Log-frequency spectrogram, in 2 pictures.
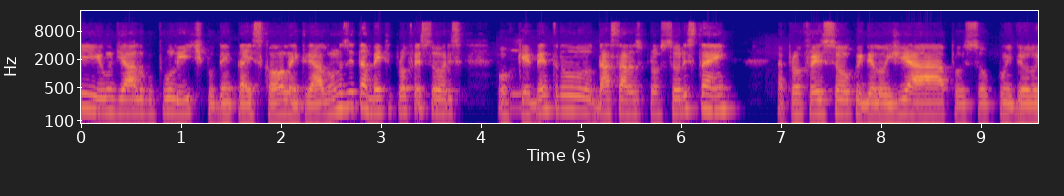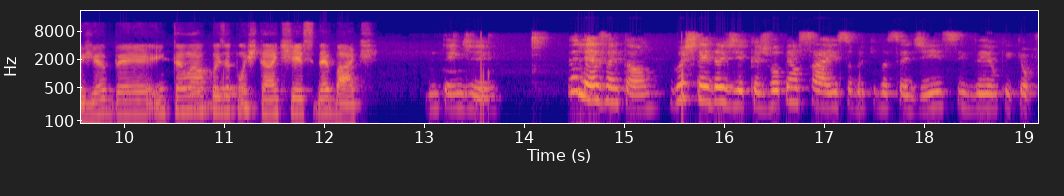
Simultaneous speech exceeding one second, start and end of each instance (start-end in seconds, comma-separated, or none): none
